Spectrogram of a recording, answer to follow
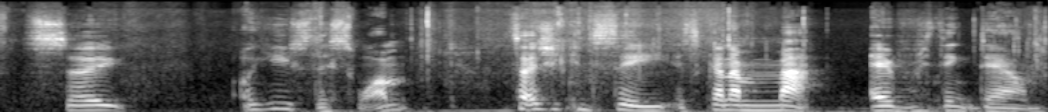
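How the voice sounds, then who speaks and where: With a very deep, low pitch, a woman speaks in a somewhat breathy voice, leaving long, frequent pauses. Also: moderate pace. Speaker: craft youtuber. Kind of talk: tutorial. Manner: casual, hesitant with fillers.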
